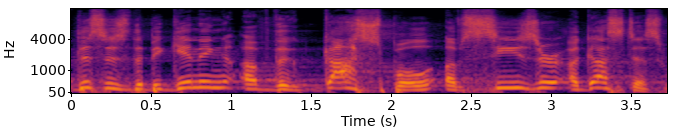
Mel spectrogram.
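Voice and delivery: normal talking voice

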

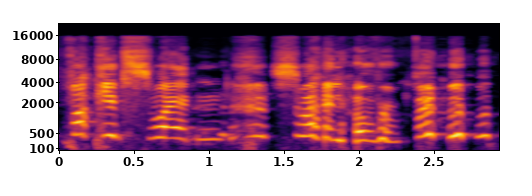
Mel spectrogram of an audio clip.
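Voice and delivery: very high, slow, laughing squeal; squealing through laughter. Acted. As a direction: squeak it out, cracking up. Joking about eating into mic.

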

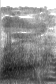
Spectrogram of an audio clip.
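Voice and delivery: loud scare shout; mock scream. Dad leaping out from under the bed, mock scream. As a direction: jump out with a mock roar.

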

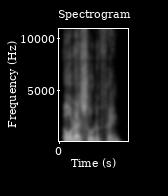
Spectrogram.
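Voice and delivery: ordinary talk

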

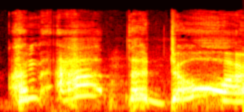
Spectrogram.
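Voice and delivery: drawn-out, high-pitched mock yell; imitating exasperated husband. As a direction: call slowly through the door, imitating him. Wife voices locked-out husband calling.

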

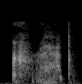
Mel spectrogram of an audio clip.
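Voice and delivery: whispered curse. Real, not acted. Inner realization.

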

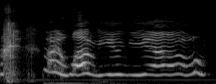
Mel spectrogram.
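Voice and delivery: squealing through laughter; laughing, slow and high. Real, not acted. Laughing gush over the show.

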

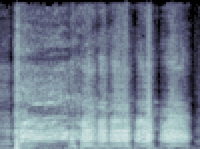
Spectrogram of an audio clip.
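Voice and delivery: big shrieking laugh. Real, not acted. Laughing at the absurd text.

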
